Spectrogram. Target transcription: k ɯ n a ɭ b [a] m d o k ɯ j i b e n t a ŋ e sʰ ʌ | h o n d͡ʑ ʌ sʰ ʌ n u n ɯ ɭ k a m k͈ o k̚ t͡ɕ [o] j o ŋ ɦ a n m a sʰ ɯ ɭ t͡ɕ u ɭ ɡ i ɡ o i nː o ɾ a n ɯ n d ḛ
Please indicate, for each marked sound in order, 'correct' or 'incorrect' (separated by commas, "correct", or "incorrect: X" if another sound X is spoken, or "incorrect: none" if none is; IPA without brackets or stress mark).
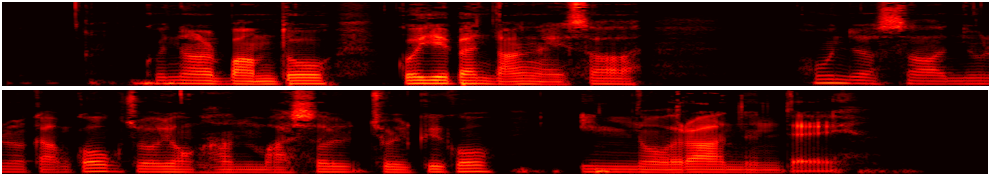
correct, correct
